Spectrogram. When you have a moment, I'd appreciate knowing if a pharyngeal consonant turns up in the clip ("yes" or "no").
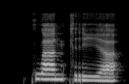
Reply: no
